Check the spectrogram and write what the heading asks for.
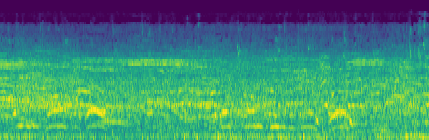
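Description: Many short squeaks from athletic shoes on indoor sport-court floors, each rising and falling in pitch, over a steady din of crowd voices in a large hall.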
